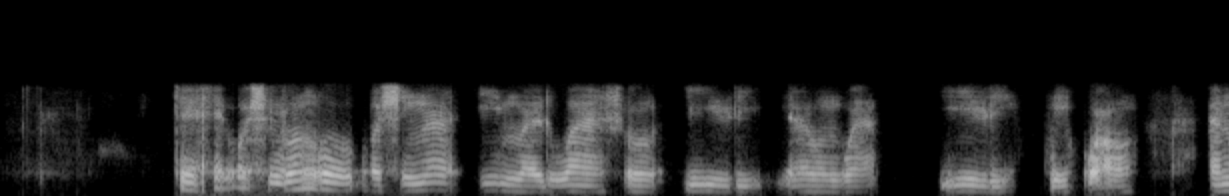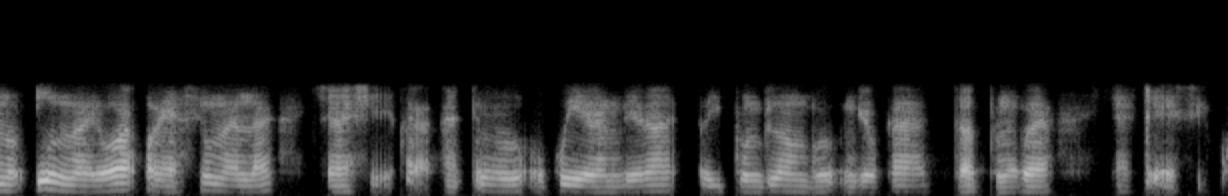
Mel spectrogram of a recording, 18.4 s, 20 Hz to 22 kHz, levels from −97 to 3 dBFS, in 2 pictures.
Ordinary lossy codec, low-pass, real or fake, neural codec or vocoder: Opus, 16 kbps; 3.6 kHz; fake; codec, 24 kHz, 1 kbps, SNAC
